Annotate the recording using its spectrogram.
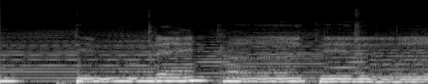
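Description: Harmonium playing a devotional melody in sustained reedy notes that step from pitch to pitch, with tabla accompaniment; the playing dips briefly just after the start, then carries on.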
